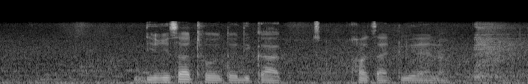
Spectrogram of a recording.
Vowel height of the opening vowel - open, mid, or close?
close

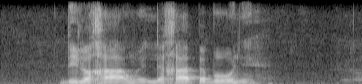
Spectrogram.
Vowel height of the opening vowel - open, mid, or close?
close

